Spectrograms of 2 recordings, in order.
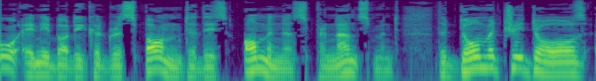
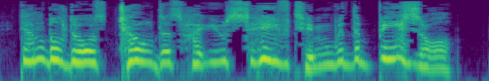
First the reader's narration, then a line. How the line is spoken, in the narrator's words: she sobbed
